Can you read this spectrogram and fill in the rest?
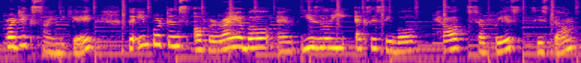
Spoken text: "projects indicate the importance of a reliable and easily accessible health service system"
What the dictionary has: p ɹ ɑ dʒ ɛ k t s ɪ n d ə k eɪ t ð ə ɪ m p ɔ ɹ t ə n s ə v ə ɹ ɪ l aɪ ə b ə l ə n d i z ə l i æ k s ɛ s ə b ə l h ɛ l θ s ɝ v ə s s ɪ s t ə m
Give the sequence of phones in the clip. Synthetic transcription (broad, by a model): p ɹ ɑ dʒ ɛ k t s ɪ n d ə k eɪ t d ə ɪ m p ɔ ɹ t ə n s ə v ə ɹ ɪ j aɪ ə b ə l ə n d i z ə l i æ k s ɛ s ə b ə l h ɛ l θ s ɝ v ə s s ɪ s t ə m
